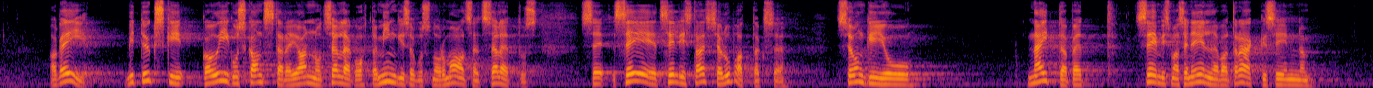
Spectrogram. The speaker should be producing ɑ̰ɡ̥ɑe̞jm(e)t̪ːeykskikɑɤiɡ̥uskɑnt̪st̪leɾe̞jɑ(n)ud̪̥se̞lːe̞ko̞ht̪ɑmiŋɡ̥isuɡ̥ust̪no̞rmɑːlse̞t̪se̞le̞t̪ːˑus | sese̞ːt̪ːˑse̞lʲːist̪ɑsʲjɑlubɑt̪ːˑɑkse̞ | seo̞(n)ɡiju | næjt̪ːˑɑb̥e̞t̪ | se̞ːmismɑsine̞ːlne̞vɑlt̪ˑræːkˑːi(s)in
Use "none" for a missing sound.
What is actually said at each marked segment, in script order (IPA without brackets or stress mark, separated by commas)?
i, nː, ŋ, s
